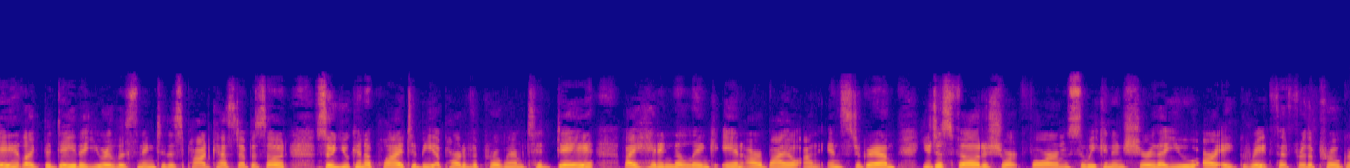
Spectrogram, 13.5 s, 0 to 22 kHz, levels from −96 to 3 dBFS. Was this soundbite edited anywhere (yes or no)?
no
